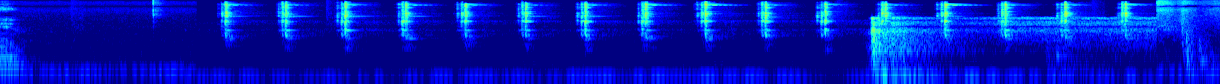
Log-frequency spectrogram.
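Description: Ticking clock sound effect, about four even ticks a second, played as a 'waiting' cue. It is followed near the end by a louder burst of noise lasting about a second and a half.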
